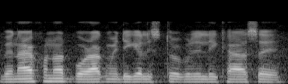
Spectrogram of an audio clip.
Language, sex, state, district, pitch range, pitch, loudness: Assamese, male, Assam, Hailakandi, 120-125 Hz, 125 Hz, -19 LUFS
